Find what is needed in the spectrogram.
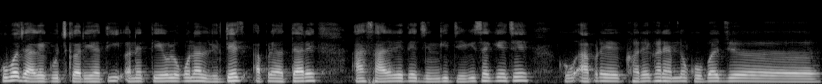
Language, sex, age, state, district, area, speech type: Gujarati, male, 18-30, Gujarat, Ahmedabad, urban, spontaneous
